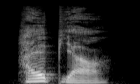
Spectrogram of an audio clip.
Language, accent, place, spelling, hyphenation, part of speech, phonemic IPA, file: German, Germany, Berlin, Halbjahr, Halb‧jahr, noun, /ˈhalpˌjaːɐ̯/, De-Halbjahr.ogg
- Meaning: half year, half of the year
